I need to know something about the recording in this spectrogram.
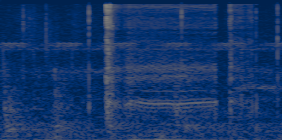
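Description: Carrom coins and striker clicking on a wooden carrom board: a few light knocks, with one sharp click a little under a second in. A short faint tone sounds in the middle.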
